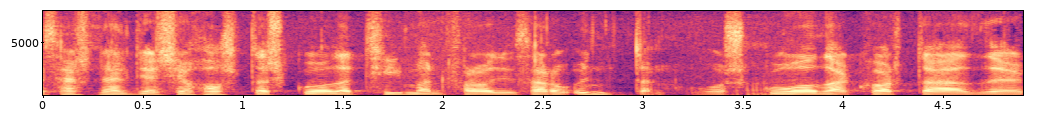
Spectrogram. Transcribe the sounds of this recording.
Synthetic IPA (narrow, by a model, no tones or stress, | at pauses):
θɛsnahɛlt̪̬ɪɛsjɛhɔl̥t̪aðskɔːðat̪ʰiːmanfɾawiθaɾawʔʏnt̪a̰nːɔɣskɔːðakʰvɔr̥t̪að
